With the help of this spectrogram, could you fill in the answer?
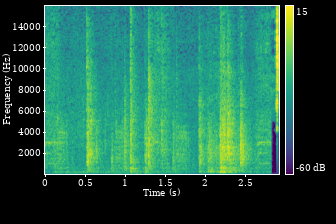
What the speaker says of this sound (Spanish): Una vez que la impresora haya dejado de sonar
